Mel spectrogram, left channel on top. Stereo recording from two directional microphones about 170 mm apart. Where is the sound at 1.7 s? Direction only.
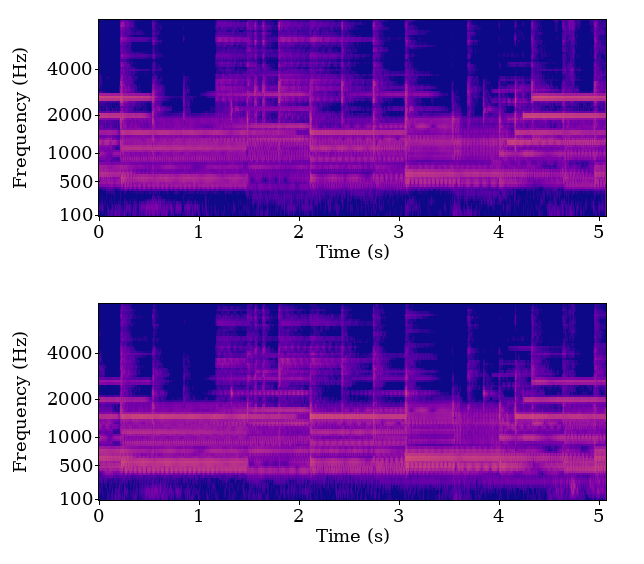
25° left (ahead or behind).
